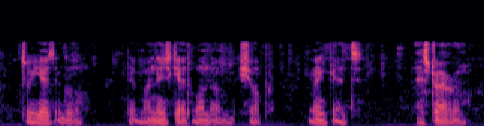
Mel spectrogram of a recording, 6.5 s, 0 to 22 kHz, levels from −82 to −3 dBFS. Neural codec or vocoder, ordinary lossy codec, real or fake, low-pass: none; none; real; 5.4 kHz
